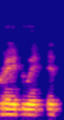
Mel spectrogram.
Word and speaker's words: graduate: Miss, kalau graduated sama graduate itu gimana, Miss? Oh, sebentar. Graduate, cara membacanya itu pakai J ya, bukan pakai D.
